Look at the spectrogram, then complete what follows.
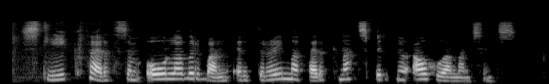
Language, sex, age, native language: Icelandic, female, 30-39, Icelandic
